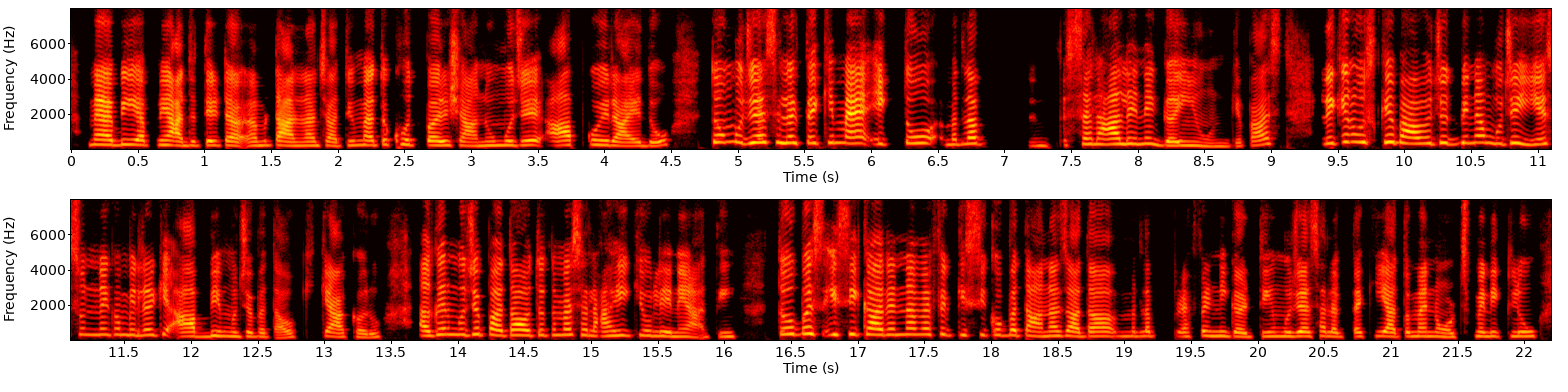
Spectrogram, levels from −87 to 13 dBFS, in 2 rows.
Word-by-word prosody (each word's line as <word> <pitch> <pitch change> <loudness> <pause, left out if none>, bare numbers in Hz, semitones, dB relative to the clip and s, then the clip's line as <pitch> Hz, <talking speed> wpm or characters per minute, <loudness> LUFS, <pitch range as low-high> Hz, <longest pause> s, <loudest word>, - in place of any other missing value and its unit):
मैं 275 -2 +8
भी 285 +1 +3
अपनी 260 0 +1
आदतें 230 +2 -1
टा 230 -1 +2 0.3
टालना 220 -2 +3
चाहती 225 0 -5
हूँ। 250 - -7
मैं 250 -1 +3
तो 275 +3 -6
खुद 280 -2 -4
परेशान 235 -3 +1
हूँ, 230 - -4
मुझे 245 +1 +1
आप 250 +2 +2
कोई 270 -2 -1
राय 205 0 0
दो। 250 - -4 0.3
तो 415 +1 -1
मुझे 390 -1 +5
ऐसा 405 -1 -1
लगता 370 0 +3
है - - +3
कि 380 +3 -5
मैं 345 +1 +11
एक 295 0 0
तो 360 0 -1 0.2
मतलब 310 +3 0 0.6
सलाह 305 +3 +3
लेने 325 0 0
गई 230 -3 +1
हूँ 215 -3 -6
उनके 180 +1 -12
पास 255 +10 -3 0.3
लेकिन 400 +5 +4
उसके 415 +1 +1
बावजूद 350 0 +3
भी 375 - 0
ना 390 +1 +1
मुझे 360 0 -1
ये 300 -2 +2
सुनने 335 0 -4
को 335 - -8
मिल 320 -2 -4
रहा 305 - -1
है - - -1
कि - - -1
आप 240 +1 +1
भी 265 +6 -2
मुझे 235 -2 -5
बताओ 210 -4 -7
कि - - -23
क्या 225 -5 +2
करूँ? 190 0 -7 0.3
अगर 330 +6 +2
मुझे 335 +1 -1
पता 305 -1 +3
होता 300 0 +2
तो 315 - -10
मैं 320 +1 0
सलाह 300 -6 -3
ही 285 +2 0
क्यों 280 0 -7
लेने 235 -3 0
आती? 220 +2 -5 0.3
तो 360 +1 +1
बस 385 -1 +3
इसी 335 +2 +2
कारण 330 -1 +3
ना 345 0 +2
मैं 340 0 -1
फिर 350 +1 -5
किसी 315 0 -5
को 315 0 -8
बताना 265 -4 0
ज़्यादा 245 -2 +1
मतलब 245 +1 -8
प्रेफर 230 +4 -5
नहीं 255 -1 -4
करती 225 0 -3
हूँ। 240 - -6
मुझे 240 +1 +1
ऐसा 245 +2 -5
लगता 225 -2 -5
है - - -1
कि 255 - -12
या 230 - +4
तो 225 +2 -7
मैं 245 +1 0
नोट्स 210 -4 -7
में 240 - +1
लिख 240 0 -5
लूँ 245 +1 -3
265 Hz, 250 wpm, -24 LUFS, 235-330 Hz, 0.6 s, मैं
